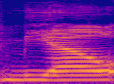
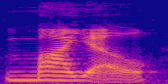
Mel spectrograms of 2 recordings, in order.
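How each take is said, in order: First: The name starts with a 'mee' sound. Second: The name starts with a 'my' sound. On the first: The speaker calls it wrong. "So I've been pronouncing this it wrong this whole time" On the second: The speaker calls it right. "actually I think it's supposed to be pronounced Mayel"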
